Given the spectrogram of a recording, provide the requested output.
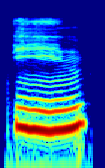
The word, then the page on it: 瘾: yǐn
